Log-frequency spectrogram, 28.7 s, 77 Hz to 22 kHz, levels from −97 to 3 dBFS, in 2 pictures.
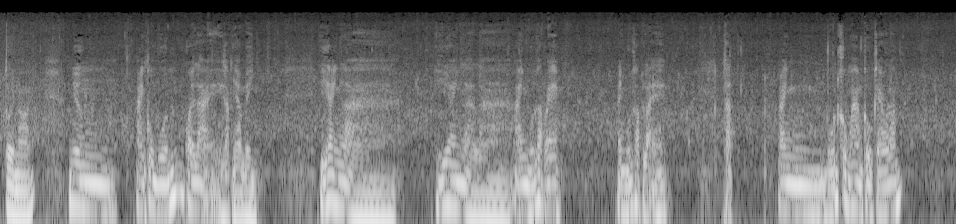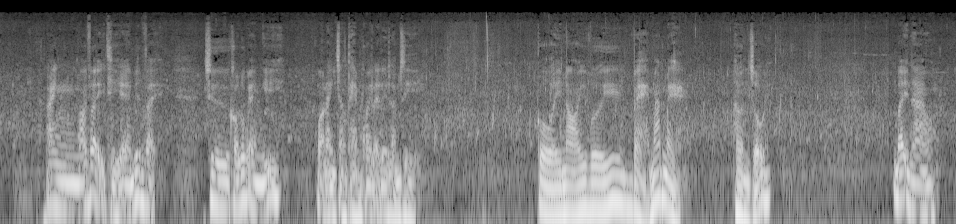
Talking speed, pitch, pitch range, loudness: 140 wpm, 95 Hz, 70-110 Hz, -14 LUFS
